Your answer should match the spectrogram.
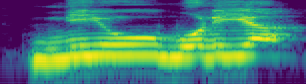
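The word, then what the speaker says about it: pneumonia: হয় এটাই 100% কারেক্ট, কিন্তু তুমি কি জানো নিউমোনিয়া বানানটা হচ্ছে এরকমটার, প্রথমে একটা পি আসে, এরপর হচ্ছে এই দেখো নিউ, এরপর হচ্ছে মো, এরপর হচ্ছে নিয়া, হ্যাঁ, নিয়া, যেটা আমরা পড়ার সময় পড়ি এভাবে করে পিনিউমোনিয়া।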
